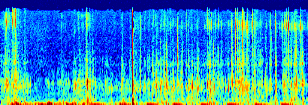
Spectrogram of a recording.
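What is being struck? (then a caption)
Soft silicone scrubber. Long nails scratch and rub the bumpy surface of a small, pink, textured, soft silicone or rubber scrubber, solid and flexible, held in one hand close to the microphone. The result is a quiet, steady patter of dry, crinkly scratching with bright clicking detail and a low, muffled rumble underneath. One sharper click stands out near the middle of the clip.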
